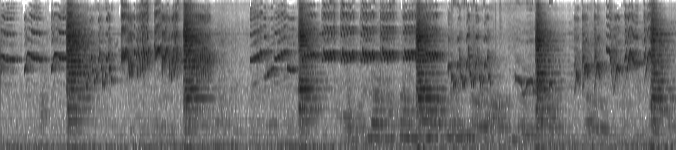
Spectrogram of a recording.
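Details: Pakistani Jal lark in lively song: scratchy twitters and sustained high trilled notes, broken by harsh loud bursts roughly every second, with a few lower buzzy notes mixed in.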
